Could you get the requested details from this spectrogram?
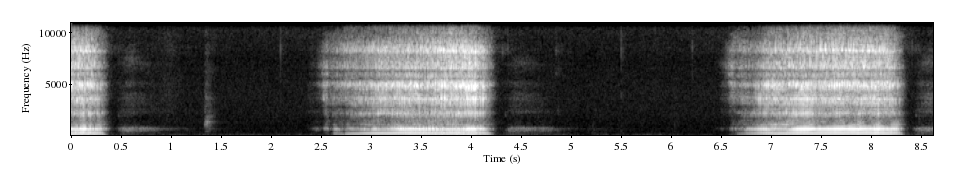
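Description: Loud, long rattling snores about 15 breaths a minute, with quiet breathing between them.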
